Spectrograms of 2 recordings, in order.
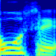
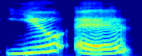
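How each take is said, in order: First: It is said as one word, like usual. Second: It is said as two separate letters. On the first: The speaker calls it wrong. "No suena eh, use" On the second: The speaker calls it right. "U S sound as"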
